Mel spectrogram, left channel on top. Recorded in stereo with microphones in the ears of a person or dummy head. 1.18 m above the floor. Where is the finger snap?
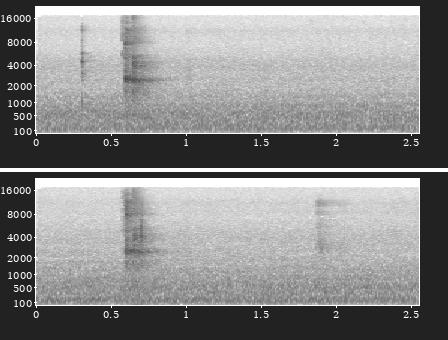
80° left, 1.3 m.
